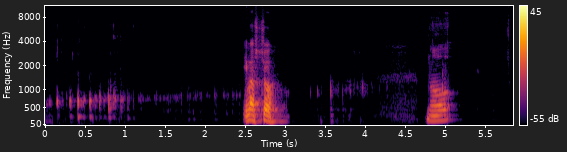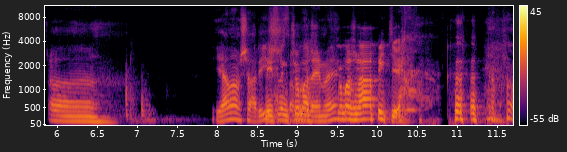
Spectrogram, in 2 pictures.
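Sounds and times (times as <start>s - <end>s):
beer being poured from a can into a glass: 0.0s - 4.5s
speech: 2.5s - 3.0s, 4.8s - 5.1s, 5.9s - 6.8s, 8.0s - 11.6s
laughter: 10.2s - 11.6s.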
